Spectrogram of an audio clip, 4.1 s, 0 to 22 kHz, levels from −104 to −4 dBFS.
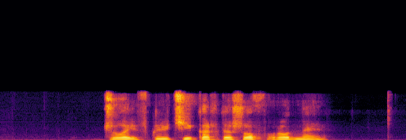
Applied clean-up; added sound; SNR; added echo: neural mask model DeepFilterNet 3.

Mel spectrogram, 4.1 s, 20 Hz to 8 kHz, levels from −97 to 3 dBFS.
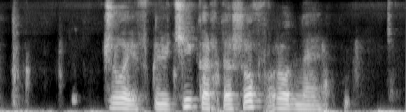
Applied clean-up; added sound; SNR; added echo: neural mask model Resemble Enhance denoiser.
